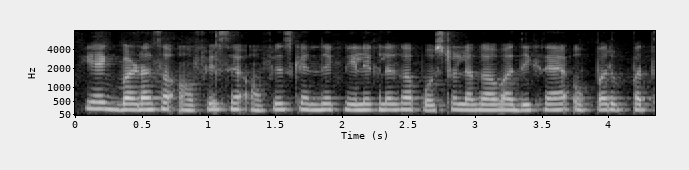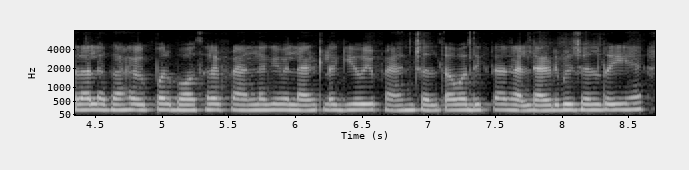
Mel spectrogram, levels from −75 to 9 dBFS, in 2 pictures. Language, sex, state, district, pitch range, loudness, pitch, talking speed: Hindi, female, Bihar, Purnia, 195-205 Hz, -15 LUFS, 200 Hz, 310 wpm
